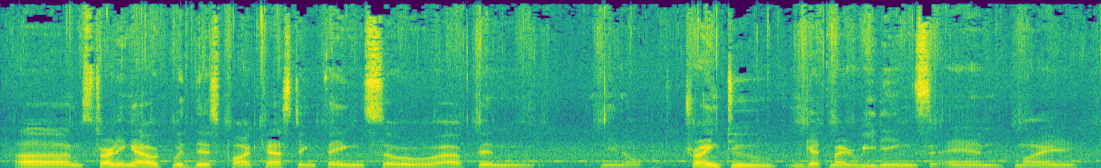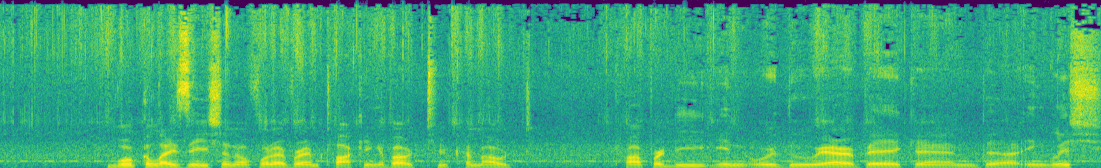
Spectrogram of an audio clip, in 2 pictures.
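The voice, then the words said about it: Unwell, slightly impaired voice. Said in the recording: “I'm feeling a little bit under the weather still, so my voice is not as good as it could be.”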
